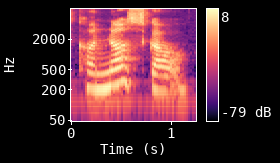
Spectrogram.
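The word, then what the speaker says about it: conozco: before the c and how you pronounce that is konosko if you didn't have the z it would just be konoko and that doesn't sound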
